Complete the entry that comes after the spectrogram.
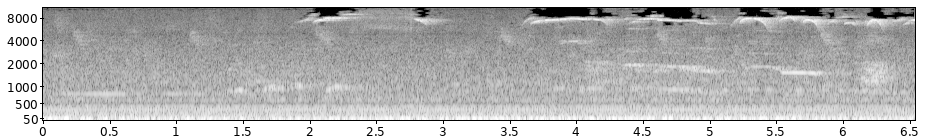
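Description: Birds chirping: a series of short, high, downward-sweeping calls from about two seconds in, over a steady low hum.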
